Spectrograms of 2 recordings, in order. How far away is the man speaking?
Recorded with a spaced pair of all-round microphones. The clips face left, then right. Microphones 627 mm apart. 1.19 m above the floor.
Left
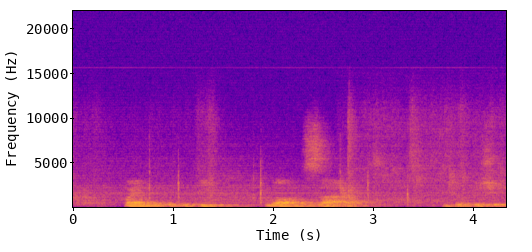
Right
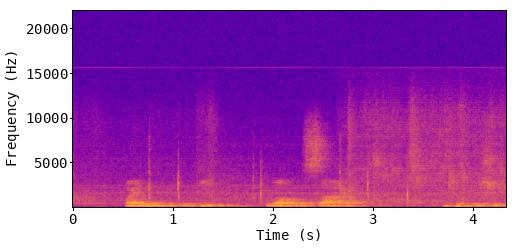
About 1.7 m.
